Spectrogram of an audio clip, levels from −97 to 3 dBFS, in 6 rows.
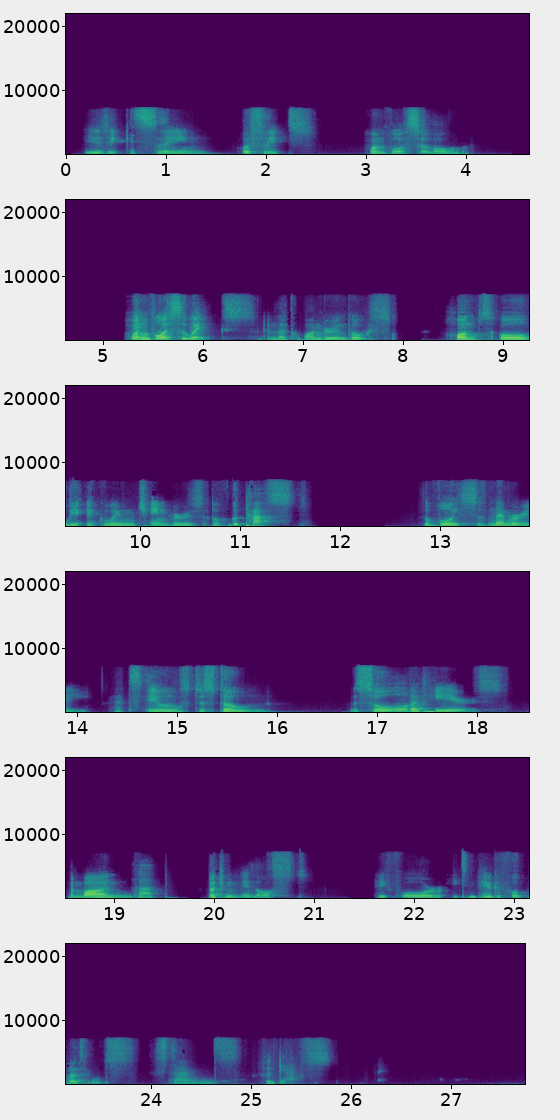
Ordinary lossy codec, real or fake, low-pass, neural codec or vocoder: AAC, 32 kbps; fake; 7.2 kHz; codec, 16 kHz, 0.5 kbps, X-Codec, HuBERT features, trained on balanced general audio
